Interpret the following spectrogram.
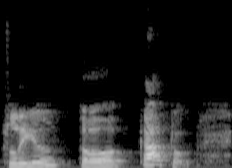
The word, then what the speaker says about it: Tliltocatl: So if you combine those, tliltocatl, it's not that difficult to pronounce. So, like I said, you've even said chipotle, and that's got that TL sound in it, so it's not that difficult.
